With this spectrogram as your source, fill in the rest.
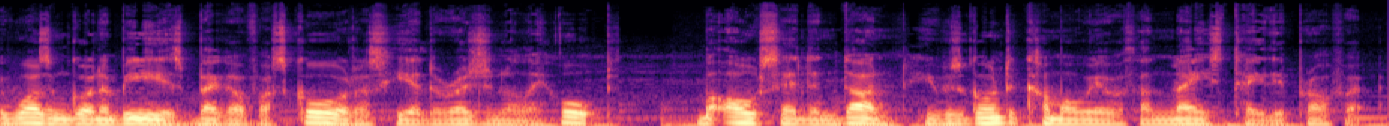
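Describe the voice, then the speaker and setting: A man talks at a fairly quick pace with a strong Scottish accent and ordinary pitch variation. Music plays in the background. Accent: broad Scottish. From Scotland. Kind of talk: audiobook narration.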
